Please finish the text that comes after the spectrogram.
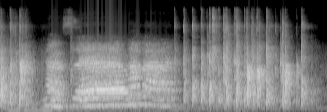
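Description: Children in a classroom counseling session perform a group spirit clap, a rhythmic burst of many hands clapping in unison, loud and close, mixed with chanting voices before settling into a steady patterned clapping beat.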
